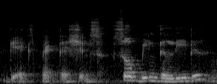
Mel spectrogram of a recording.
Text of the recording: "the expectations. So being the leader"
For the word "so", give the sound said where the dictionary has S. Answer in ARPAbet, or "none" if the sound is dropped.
S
